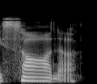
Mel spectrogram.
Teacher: Americans pronounce this with a just ah, without the ow. sow, we just say sauna.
